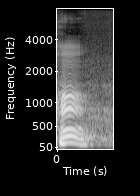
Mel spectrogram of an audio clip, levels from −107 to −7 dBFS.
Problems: constant background noise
